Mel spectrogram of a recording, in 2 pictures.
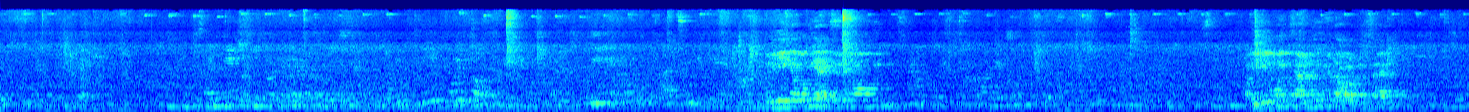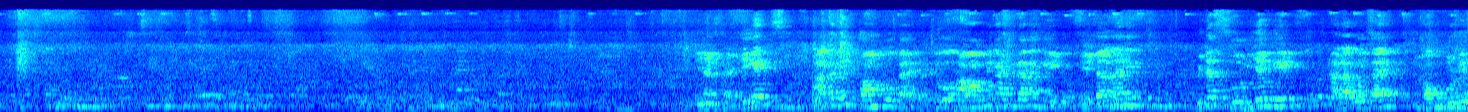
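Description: A young man speaks steadily and calmly.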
